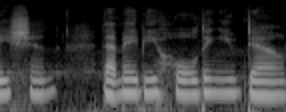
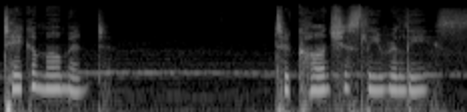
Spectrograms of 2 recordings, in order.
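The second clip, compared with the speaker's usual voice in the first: sleep story narrator; slower than usual. Acted. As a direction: guide them down into sleep, slowly. Guided hypnosis induction.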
